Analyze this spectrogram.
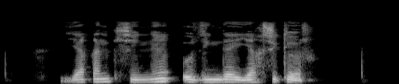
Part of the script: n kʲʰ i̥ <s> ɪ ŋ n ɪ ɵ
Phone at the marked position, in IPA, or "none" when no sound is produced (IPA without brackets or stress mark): ʃ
